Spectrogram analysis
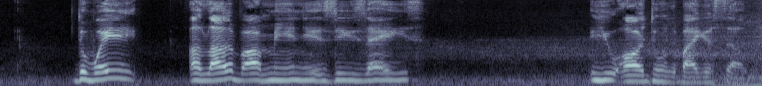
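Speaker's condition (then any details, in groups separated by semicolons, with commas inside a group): ALS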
